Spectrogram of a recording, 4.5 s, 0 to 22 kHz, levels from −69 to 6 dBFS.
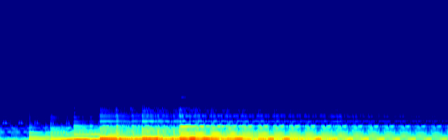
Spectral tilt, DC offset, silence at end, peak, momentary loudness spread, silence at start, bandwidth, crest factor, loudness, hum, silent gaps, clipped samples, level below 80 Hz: -11 dB/octave; under 0.1%; 0 s; -2 dBFS; 15 LU; 0 s; 4.5 kHz; 14 dB; -17 LUFS; none; none; under 0.1%; -52 dBFS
